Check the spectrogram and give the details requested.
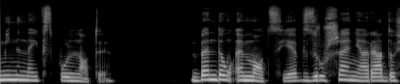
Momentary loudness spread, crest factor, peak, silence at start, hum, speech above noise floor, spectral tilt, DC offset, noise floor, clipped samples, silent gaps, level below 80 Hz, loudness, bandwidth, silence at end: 12 LU; 16 dB; -10 dBFS; 0 s; none; 48 dB; -5.5 dB/octave; under 0.1%; -73 dBFS; under 0.1%; none; -70 dBFS; -26 LUFS; 17 kHz; 0 s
